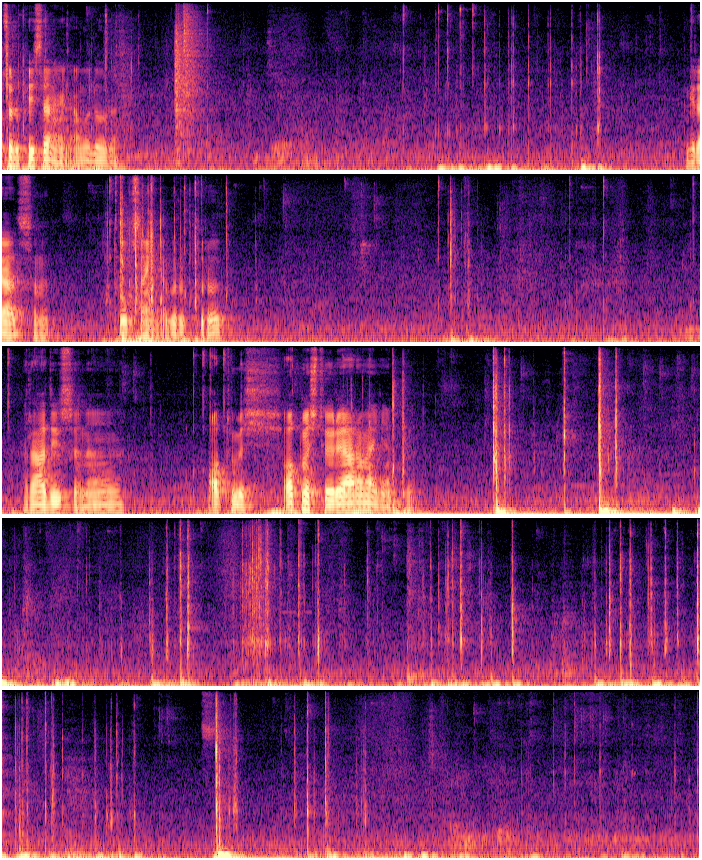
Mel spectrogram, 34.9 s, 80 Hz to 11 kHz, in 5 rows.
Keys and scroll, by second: 5.7 e, 8.3 ctrl+z, 8.7 a, 11.4 w, 17.4 6, 19.9 Return, 22.4 6, 23.9 BackSpace, 25.2 5, 25.8 Return, 26.8 6, 28.0 Return, 28.8 6, 31.1 Return.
